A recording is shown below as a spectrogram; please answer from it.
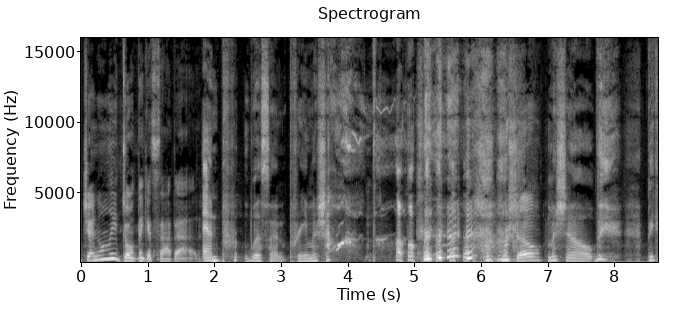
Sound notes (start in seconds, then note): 3.8 wheeze laughing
